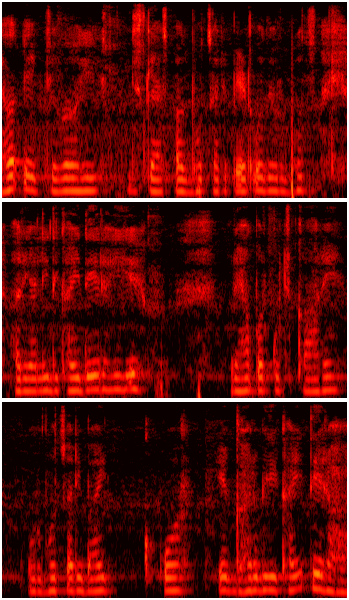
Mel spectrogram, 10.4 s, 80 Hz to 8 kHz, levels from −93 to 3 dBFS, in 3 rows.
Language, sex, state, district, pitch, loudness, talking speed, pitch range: Hindi, male, Bihar, Madhepura, 195 Hz, -49 LUFS, 205 wpm, 190-200 Hz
